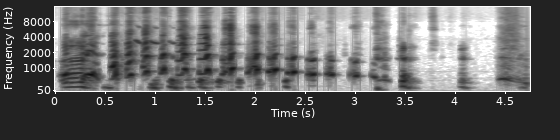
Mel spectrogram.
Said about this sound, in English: Excuse the seagulls going past.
